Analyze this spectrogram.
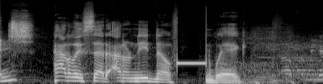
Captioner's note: beep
